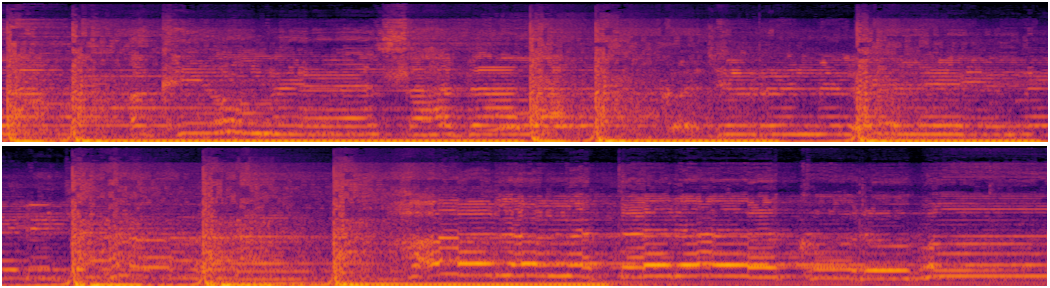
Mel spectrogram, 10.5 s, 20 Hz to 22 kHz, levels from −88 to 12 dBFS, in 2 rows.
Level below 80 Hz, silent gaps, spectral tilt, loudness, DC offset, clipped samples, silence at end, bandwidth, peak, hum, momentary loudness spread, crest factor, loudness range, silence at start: -14 dBFS; none; -4.5 dB/octave; -16 LUFS; under 0.1%; under 0.1%; 0 s; 16 kHz; -2 dBFS; none; 5 LU; 12 dB; 2 LU; 0 s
